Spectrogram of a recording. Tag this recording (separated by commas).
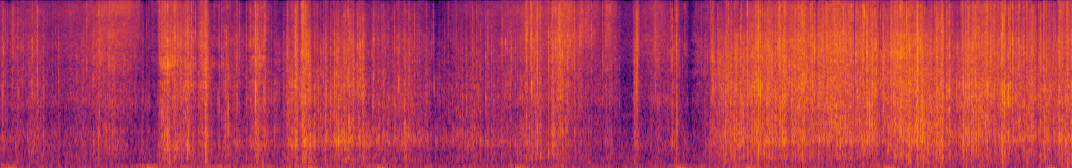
ripping paper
